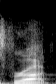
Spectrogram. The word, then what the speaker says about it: Frerotte: I'm a big fan of Gus Frerotte because he has the seldom seen silent R in his last name.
